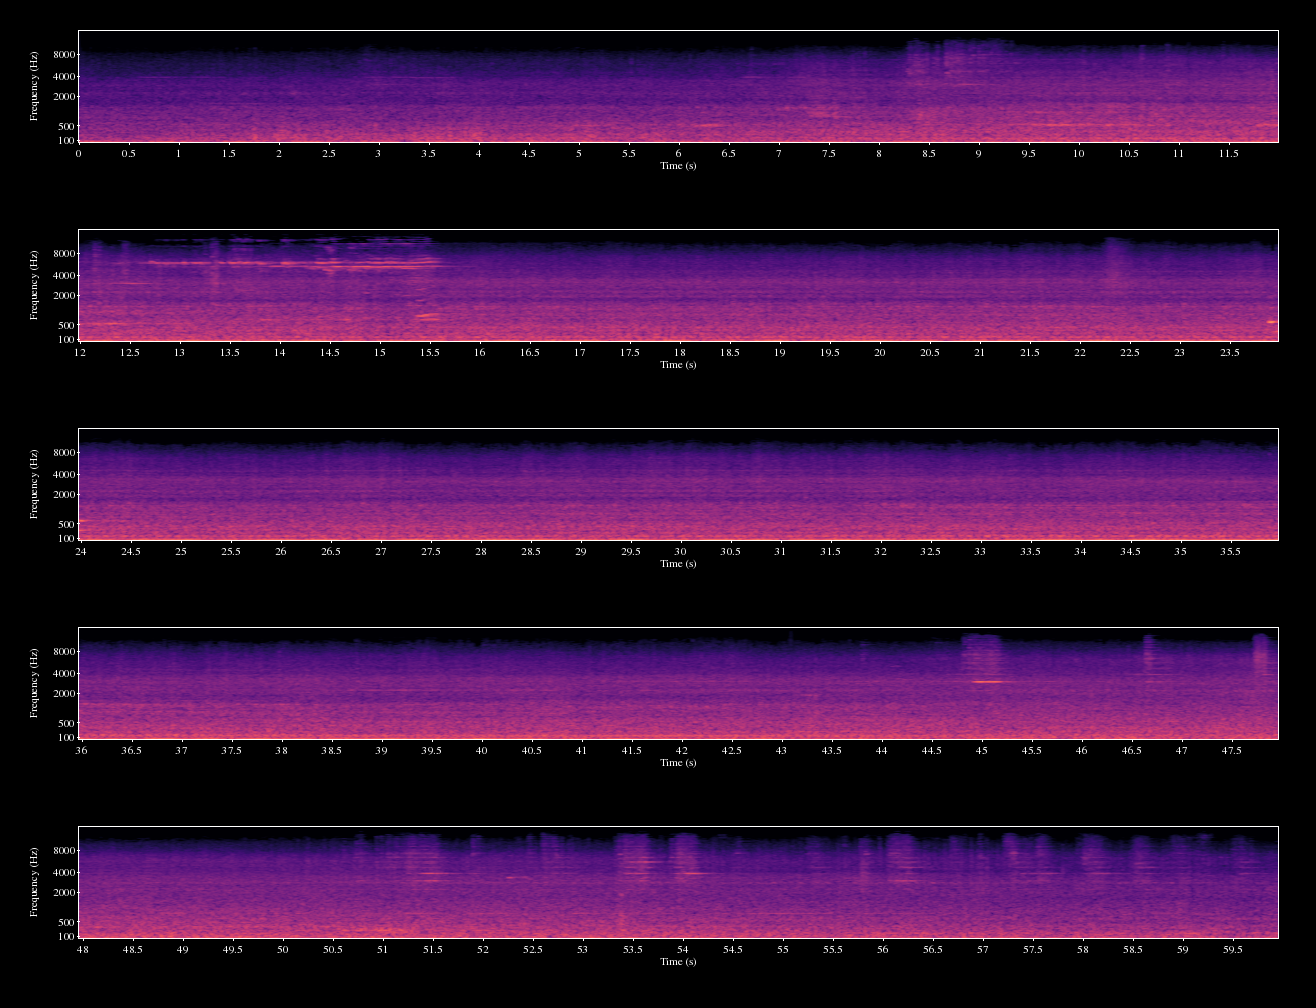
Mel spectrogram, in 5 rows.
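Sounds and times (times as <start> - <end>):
wheel flanges squealing: 11.7 - 15.8, 44.7 - 45.5, 50.5 - 59.9.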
